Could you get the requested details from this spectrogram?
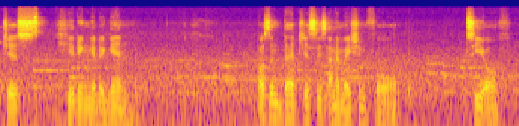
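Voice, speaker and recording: This young game YouTuber, an Afrikaans speaker, talks slowly in a deep voice as he wanders through casual gameplay commentary packed with fillers. Loud game music runs under the voice-over.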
